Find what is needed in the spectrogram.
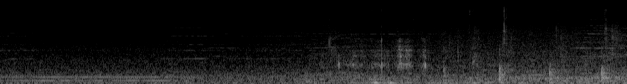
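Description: A low steady hum, then from about three seconds in irregular footsteps and knocks on a hard floor.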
